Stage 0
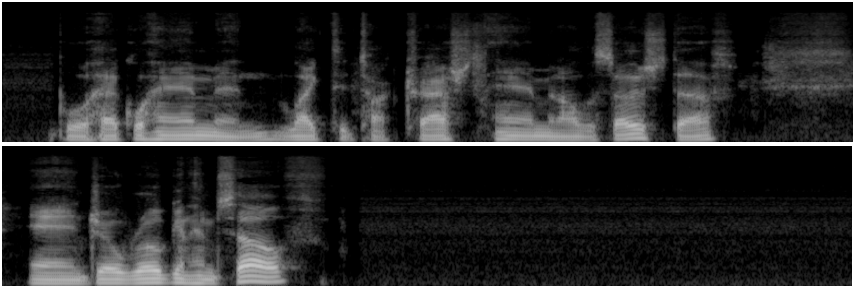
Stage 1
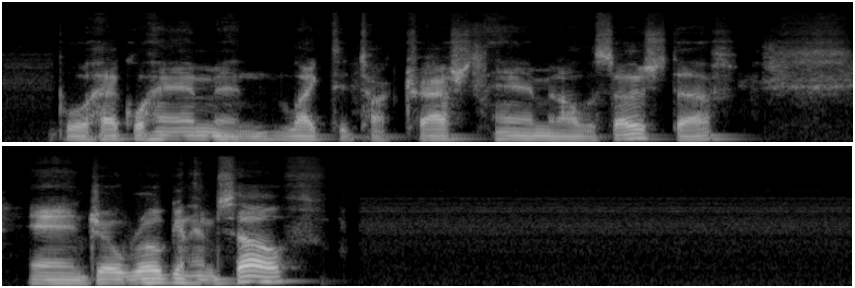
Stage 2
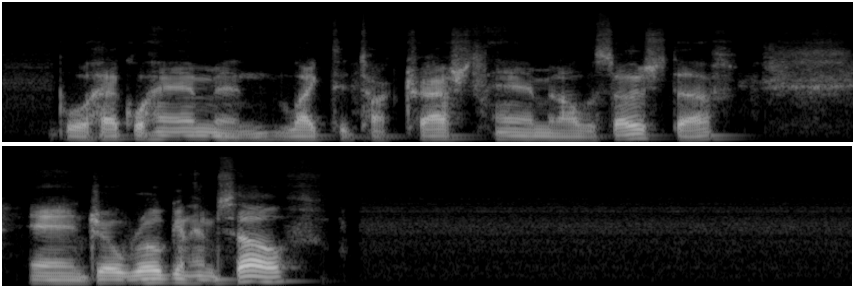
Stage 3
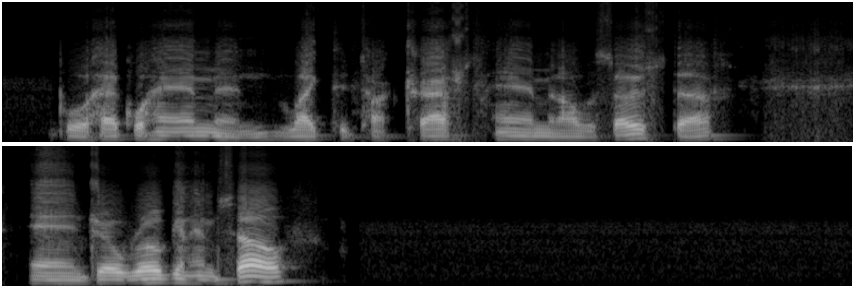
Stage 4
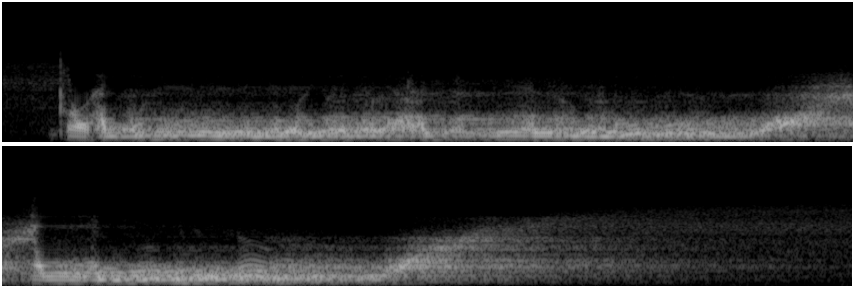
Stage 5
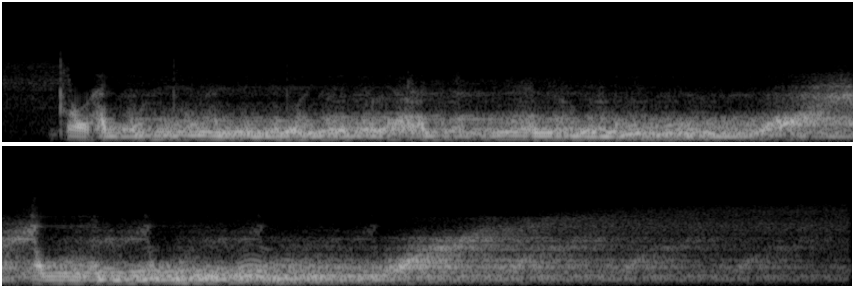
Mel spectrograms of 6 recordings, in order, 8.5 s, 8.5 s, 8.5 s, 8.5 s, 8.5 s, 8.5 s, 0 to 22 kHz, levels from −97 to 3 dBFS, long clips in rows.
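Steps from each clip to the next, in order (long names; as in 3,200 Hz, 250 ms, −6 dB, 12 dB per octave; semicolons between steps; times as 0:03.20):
parametric band 2,600 Hz +9 dB 2.7 octaves; mains-hum notches 50/100/150/200 Hz; level −5 dB
three-way crossover with the lows and the highs turned down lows −20 dB, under 210 Hz, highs −12 dB, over 3,000 Hz
running median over 15 samples
downward compressor 3 to 1, threshold −34 dBFS, peak gain reduction 9 dB; dense smooth reverb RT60 3.3 s, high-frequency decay 0.7×, pre-delay 120 ms, DRR −3.5 dB; envelope-controlled low-pass 250–3,400 Hz down, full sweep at −32.5 dBFS; level −2.5 dB
repeating echo 566 ms, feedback 57%, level −14 dB; level +1 dB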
